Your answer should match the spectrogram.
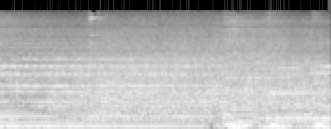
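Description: Steady rushing hiss of musical-fountain water jets spraying up, over show music holding a low sustained note. The music's beat drops out for about a second and a half and comes back near the end.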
